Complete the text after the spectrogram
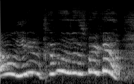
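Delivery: very high, laughing fake enthusiasm; hammed-up excitement, way up high with a laugh; mock eager. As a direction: squeal it like you're thrilled to go. Her own mock-eager reply.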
